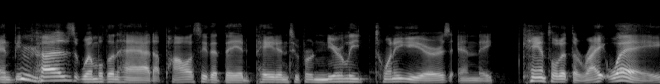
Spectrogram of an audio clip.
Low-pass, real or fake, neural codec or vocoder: 7.2 kHz; fake; codec, 16 kHz, 2 kbps, X-Codec, WavLM features, trained on Multilingual LibriSpeech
